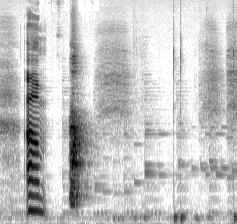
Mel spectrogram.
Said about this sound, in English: And there's my dog barking. How lovely.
